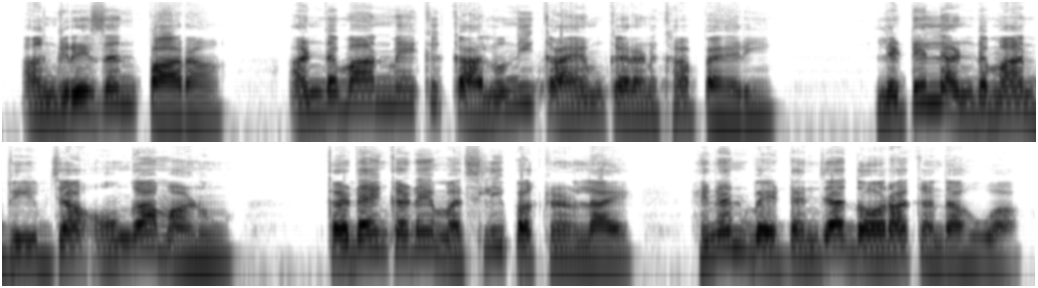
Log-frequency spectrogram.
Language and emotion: Sindhi, neutral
